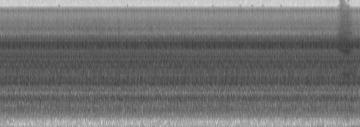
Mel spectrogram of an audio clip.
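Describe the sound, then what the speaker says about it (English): A vehicle engine hums steadily while driving across open countryside in the mobile game Call of Duty Mobile, a faint, even drone with no change in pitch or rhythm throughout. "Now I'm just driving along."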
